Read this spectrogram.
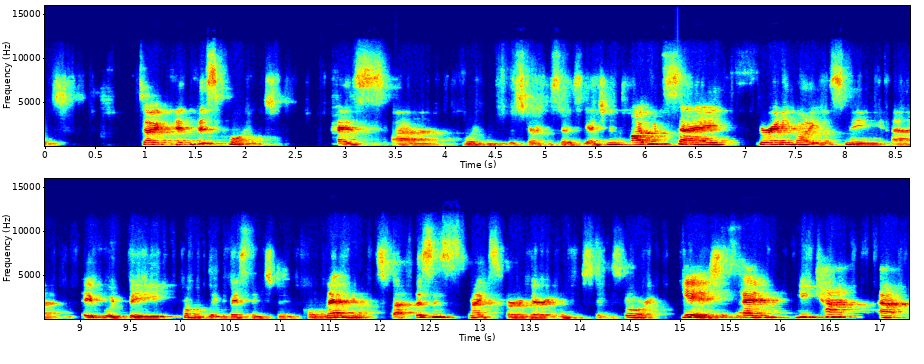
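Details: Adult woman; typical speech.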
